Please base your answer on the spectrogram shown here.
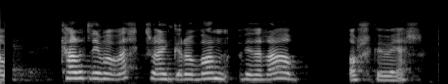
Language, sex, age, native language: Icelandic, female, 15, Icelandic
